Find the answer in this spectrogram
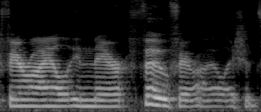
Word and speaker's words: Fair Isle: Isle in there faux Fair Isle I should say um as long as we can put faux and put a silent X and Fair Isle with the silent s um so that's that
